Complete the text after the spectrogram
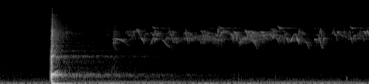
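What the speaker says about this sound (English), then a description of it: "These nightingale's tongues aren't well seasoned at all. They're still chirping." A cork pops from a bottle, then a comic sound effect of nightingales chirping inside the bottle follows as a continuous warbling twitter, steady and fairly quiet with no talking.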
